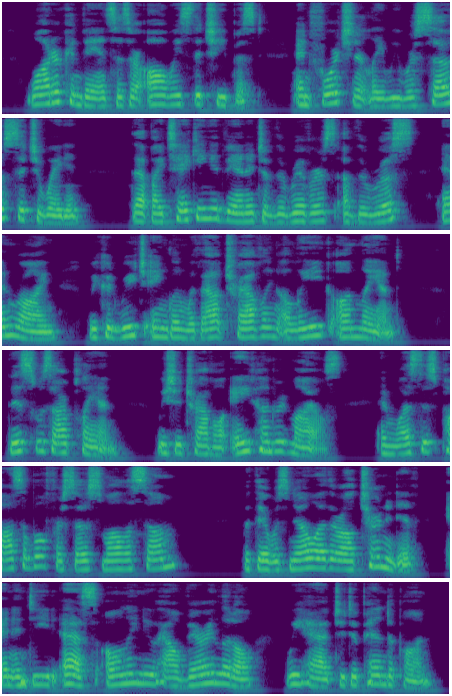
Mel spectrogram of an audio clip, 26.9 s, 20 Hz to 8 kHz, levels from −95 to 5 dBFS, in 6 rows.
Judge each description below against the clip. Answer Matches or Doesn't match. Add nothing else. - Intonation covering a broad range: Doesn't match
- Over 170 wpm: Doesn't match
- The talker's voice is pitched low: Doesn't match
